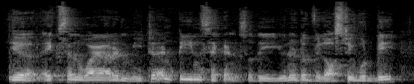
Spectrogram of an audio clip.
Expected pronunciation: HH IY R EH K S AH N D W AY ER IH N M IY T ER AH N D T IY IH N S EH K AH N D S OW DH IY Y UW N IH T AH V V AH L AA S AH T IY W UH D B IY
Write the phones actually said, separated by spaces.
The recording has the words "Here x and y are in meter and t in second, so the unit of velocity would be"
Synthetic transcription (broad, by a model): HH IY R EH K S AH N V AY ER IH N M IY T ER AH N D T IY N S EH K AH N D S OW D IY Y UW N IH T AH V V AH L AA S AH T IY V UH D B IY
